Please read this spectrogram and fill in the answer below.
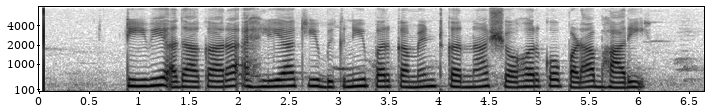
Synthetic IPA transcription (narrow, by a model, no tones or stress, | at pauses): ʈiːʋiɐ̰d̪aːkaːɾaʔɛɦlijakibɪknipɐɾkɐmẽɳʈkɐɾnaʃɔːɦəɾkopɐɽabʱaːɾiː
